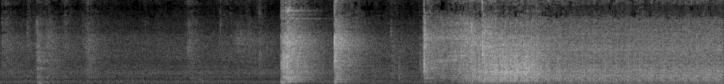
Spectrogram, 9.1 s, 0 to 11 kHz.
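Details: Mercedes E250 engine with a seized piston: cranks, fires and idles roughly with the whole engine hunting; two short revs bring out a rough knocking clatter from the bottom end. Engine to be removed and overhauled.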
